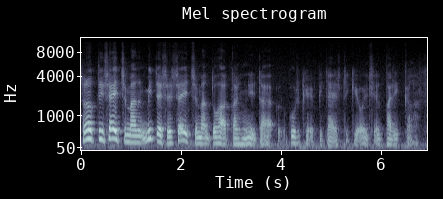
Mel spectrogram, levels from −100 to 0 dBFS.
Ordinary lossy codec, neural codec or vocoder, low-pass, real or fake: none; none; 10.8 kHz; real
